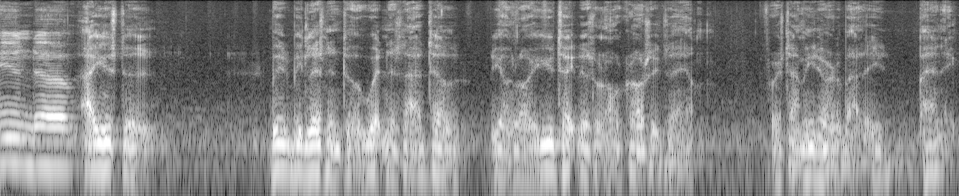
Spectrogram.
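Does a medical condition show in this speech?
Yes: Parkinson's disease.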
